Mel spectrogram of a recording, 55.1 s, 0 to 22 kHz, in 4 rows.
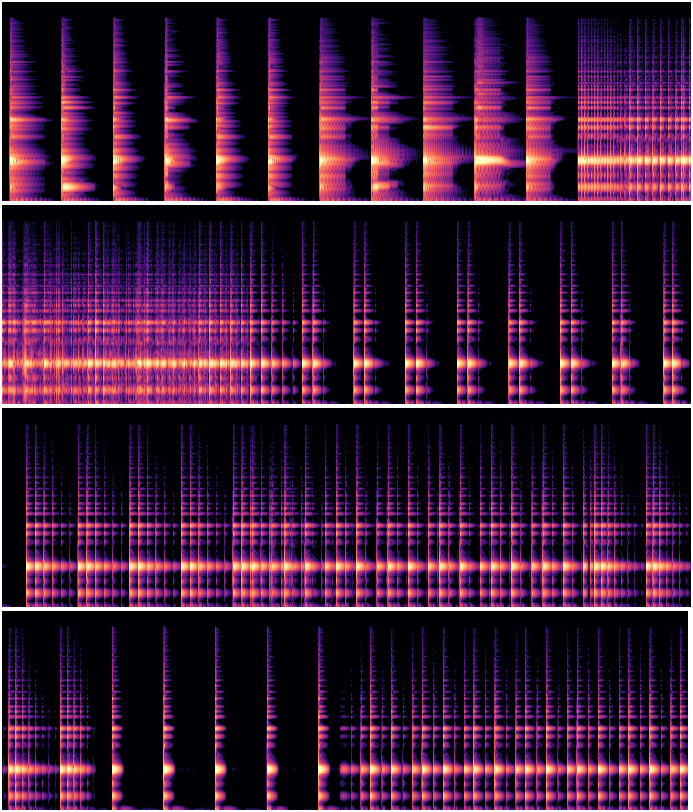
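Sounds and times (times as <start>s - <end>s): cowbell-like drum hits with echoes: 5.4s - 5.8s, 6.4s - 21.3s, 21.9s - 24.4s, 25.0s - 25.4s, 26.0s - 26.4s, 27.0s - 27.5s, 28.1s - 43.8s, 44.6s - 44.8s, 45.6s - 45.9s, 46.6s - 46.9s, 47.7s - 55.0s.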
